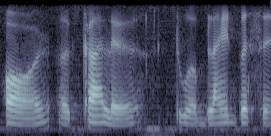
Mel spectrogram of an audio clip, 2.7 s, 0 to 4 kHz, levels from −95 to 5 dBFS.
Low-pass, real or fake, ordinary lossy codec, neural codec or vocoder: 3.6 kHz; real; none; none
